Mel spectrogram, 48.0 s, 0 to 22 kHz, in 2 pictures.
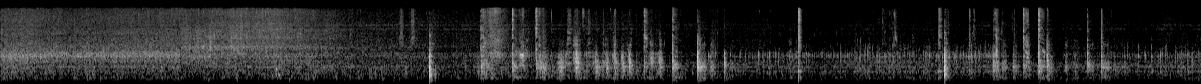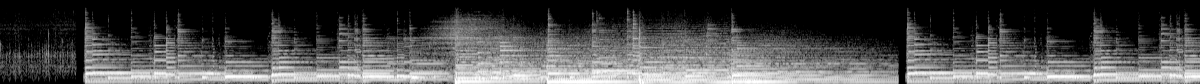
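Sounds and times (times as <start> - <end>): curry sizzling in a metal pan: 0.0 - 25.6
metal spoon scraping a pan: 9.6 - 14.9, 18.7 - 22.5.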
